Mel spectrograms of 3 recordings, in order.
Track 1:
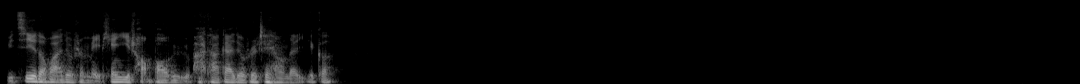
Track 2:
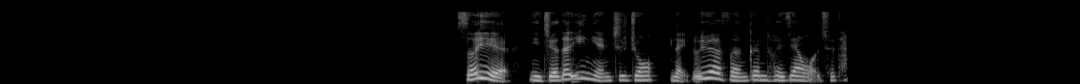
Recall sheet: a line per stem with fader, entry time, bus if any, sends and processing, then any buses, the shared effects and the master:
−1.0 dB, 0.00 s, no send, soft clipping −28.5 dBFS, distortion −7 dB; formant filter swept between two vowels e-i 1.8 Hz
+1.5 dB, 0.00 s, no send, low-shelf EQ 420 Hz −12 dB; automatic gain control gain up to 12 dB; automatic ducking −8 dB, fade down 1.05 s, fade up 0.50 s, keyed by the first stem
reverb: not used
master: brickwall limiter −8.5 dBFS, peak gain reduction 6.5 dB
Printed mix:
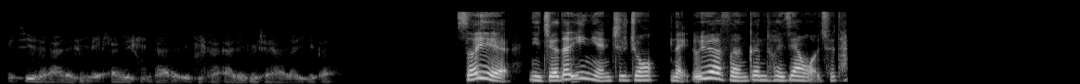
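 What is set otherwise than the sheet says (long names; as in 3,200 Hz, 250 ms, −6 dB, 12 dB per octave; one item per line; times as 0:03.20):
stem 1 −1.0 dB → +7.0 dB
master: missing brickwall limiter −8.5 dBFS, peak gain reduction 6.5 dB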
